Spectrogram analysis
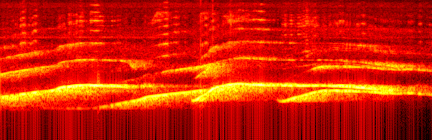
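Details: Bornean white-bearded gibbons singing, apparently two females duetting with another individual joining at the end, in long, overlapping whistled notes that swoop upward and hold, siren-like.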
